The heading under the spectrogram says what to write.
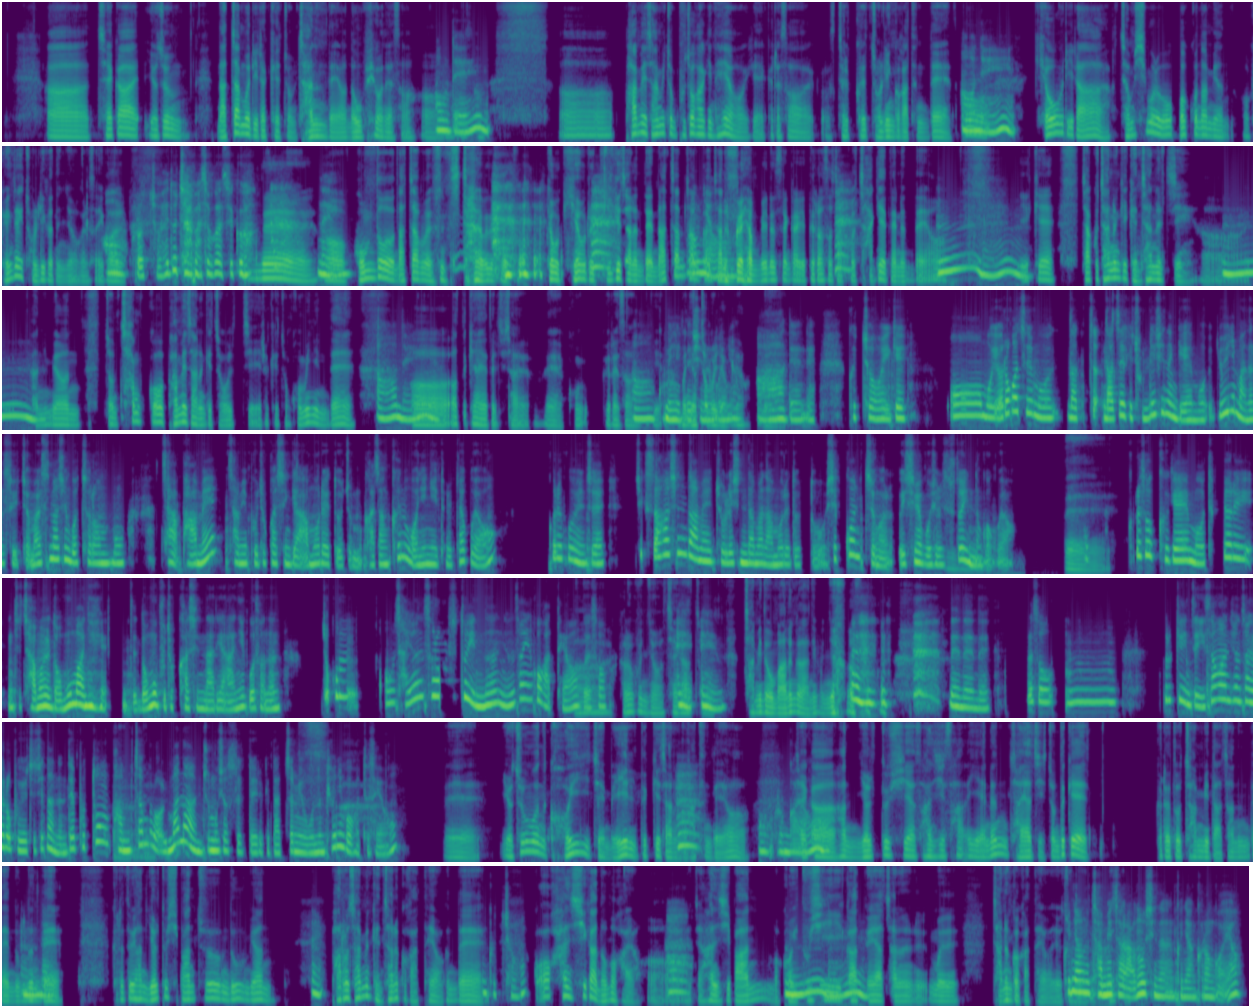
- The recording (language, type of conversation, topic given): Korean, advice, 낮잠을 자고 나서도 졸림이나 무기력함 없이 개운하게 깨어나려면 어떻게 해야 하나요?
- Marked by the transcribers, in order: tapping; other background noise; laughing while speaking: "짧아져 가지고"; unintelligible speech; laugh; laughing while speaking: "많이"; laugh; laughing while speaking: "아니군요"; gasp; gasp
